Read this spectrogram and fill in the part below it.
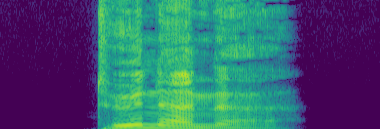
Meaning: inflection of tönern: 1. strong/mixed nominative/accusative feminine singular 2. strong nominative/accusative plural 3. weak nominative all-gender singular 4. weak accusative feminine/neuter singular
- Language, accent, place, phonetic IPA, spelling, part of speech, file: German, Germany, Berlin, [ˈtøːnɐnə], tönerne, adjective, De-tönerne.ogg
